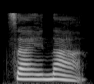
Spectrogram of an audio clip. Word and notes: 灾难: zāi nàn

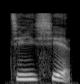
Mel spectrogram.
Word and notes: 机械: jī xiè

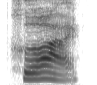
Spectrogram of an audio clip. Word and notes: 和蔼: hé ǎi

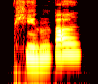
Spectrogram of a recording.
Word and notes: 平安: píng ān

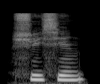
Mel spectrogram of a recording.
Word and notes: 虚心: xū xīn

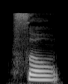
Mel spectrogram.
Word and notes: 搜: sōu

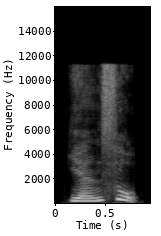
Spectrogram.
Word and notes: 严肃: yán sù

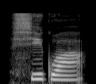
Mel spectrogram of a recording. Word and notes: 西瓜: xī guā

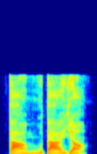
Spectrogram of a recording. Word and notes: 大模大样: dà mú dà yàng

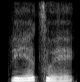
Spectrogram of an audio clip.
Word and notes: 咧嘴: liě zuǐ

